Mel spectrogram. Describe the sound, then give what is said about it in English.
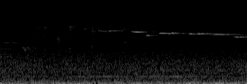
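Faint, high bird calls drift through a quiet native forest at Rickerton Bush (Pū Tarangamōtu) in Christchurch, with brief chirps and a thin sustained whistle over a low ambient rumble, soft. “I would come here to Pū Tarangamōtu, Rickerton Bush, the only piece of native forest left in Ototahi, Christchurch, and experience some bird life and nature and stillness for myself.”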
